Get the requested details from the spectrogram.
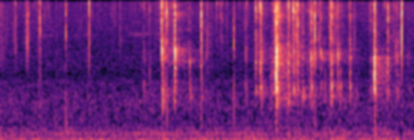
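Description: Both hands type with their fingertips on a full-size Akko mechanical keyboard with an orange plastic case and black plastic HyperX keycaps, resting on a desk. Quick, dry, bright key clicks patter at an uneven pace over a low, steady rumble. A few sharper, louder taps stand out, and each press dies away almost instantly.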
